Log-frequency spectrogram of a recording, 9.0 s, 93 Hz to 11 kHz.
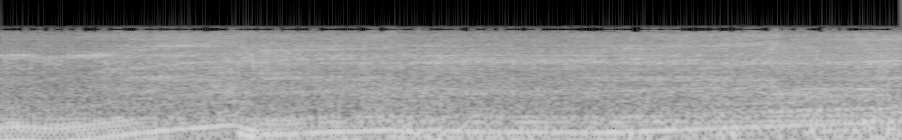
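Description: Kawasaki ER-6n's parallel-twin engine running steadily as the motorcycle pulls away and rides on, its note dropping a step about two and a half seconds in.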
